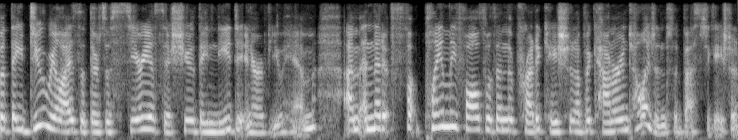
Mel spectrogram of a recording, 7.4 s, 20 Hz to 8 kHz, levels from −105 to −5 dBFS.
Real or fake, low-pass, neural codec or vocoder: real; 7.2 kHz; none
